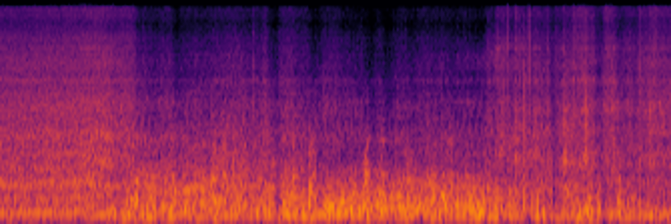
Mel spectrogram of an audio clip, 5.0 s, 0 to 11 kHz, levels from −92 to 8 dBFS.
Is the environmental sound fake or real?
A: fake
